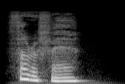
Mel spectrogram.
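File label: "thoroughfare", British English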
